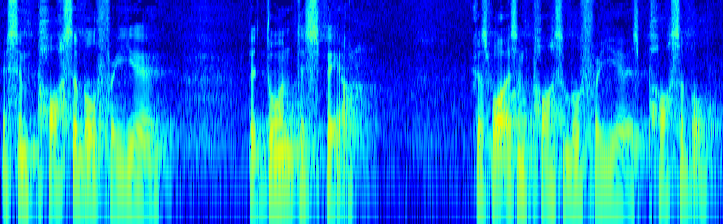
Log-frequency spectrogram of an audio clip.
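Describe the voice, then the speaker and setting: A man's voice: lowish voice, steady tone, a little slow, gravelly, warm tone. A man preaching a sermon in an earnest, conversational way, asking his listeners pointed questions.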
